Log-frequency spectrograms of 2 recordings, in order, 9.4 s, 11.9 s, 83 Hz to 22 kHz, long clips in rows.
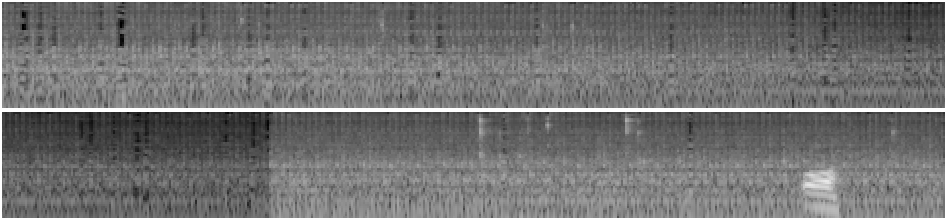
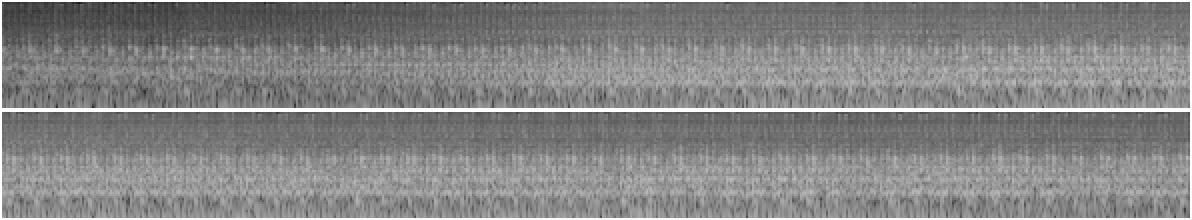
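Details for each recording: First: Renault Kangoo 2 1.5 dCi diesel at idle: a dry metallic rattle with odd chirps, loudest at the alternator. The overrunning pulley clutch no longer freewheels and has very large play, so it is worn and needs replacing. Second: Renault Kangoo 2 1.5 dCi diesel at warm idle after replacing the alternator overrunning clutch pulley, alternator bearings fine: even clatter with no jerks, clicks or metallic bearing-like tapping. Normal idle.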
